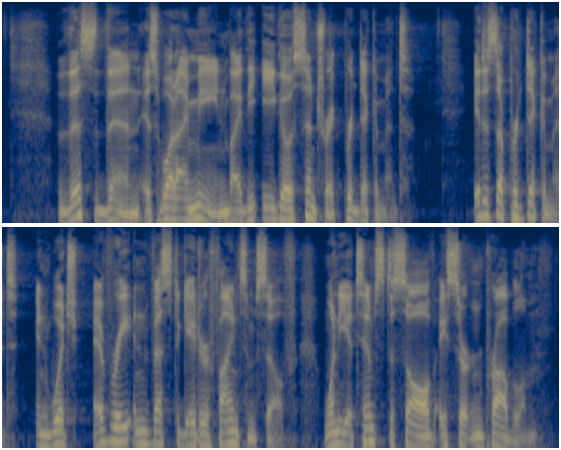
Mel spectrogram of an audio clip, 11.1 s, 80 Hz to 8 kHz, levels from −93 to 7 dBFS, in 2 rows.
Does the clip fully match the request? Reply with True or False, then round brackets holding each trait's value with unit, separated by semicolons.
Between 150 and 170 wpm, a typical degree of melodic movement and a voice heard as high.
False (155 wpm; 3.8 semitones; 110 Hz)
